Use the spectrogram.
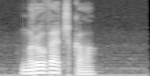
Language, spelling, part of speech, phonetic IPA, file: Polish, mróweczka, noun, [mruˈvɛt͡ʃka], Pl-mróweczka.ogg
